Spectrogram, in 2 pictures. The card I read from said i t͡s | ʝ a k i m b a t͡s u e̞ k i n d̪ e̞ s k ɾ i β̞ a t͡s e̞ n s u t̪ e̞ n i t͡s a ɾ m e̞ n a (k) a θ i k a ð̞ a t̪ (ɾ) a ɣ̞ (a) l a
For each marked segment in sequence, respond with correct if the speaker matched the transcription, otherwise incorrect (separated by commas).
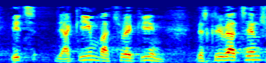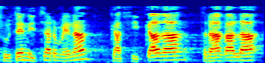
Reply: correct, correct, correct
